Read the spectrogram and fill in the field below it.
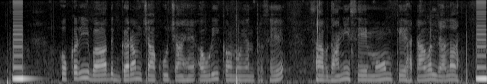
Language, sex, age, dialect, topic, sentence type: Bhojpuri, male, 31-35, Northern, agriculture, statement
